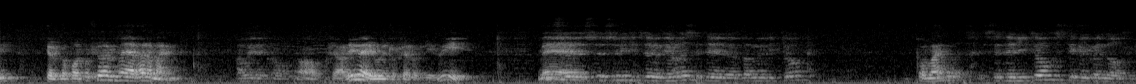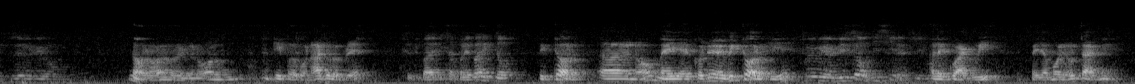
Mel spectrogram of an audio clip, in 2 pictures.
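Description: Nothing in the audio stood out as a technical problem on listening.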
